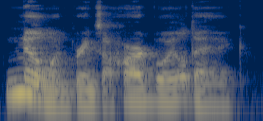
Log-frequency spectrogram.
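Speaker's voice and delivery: plain reading voice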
